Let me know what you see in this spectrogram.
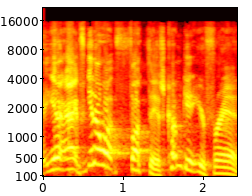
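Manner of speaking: put-on angry yell. Telling a story, the speaker quotes Darby yelling at his buddies, retelling Darby's angry yell. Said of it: "He yells at his buddies".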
